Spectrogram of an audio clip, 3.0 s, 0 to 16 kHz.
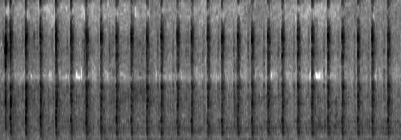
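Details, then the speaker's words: HP LaserJet M202dw feeding a page on a test print, with a fast, even tapping knock over a low motor hum: the motor timing belt pulley lock is wobbling. The gears are fine. "तो ये देखो दोस्तों ये खटखट खटखट कर रहा है। जो इसकी बेल्ट है मोटर की बेल्ट इस पर फिक्स होती है। यह पब्लिंग कर रहा है। इसकी वजह से हमारे खटखट वाली आवाज आ रही है।"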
